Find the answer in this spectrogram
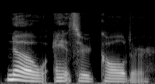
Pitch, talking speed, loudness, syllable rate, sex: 155 Hz, 115 wpm, -19 LUFS, 4.4 syllables/s, female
